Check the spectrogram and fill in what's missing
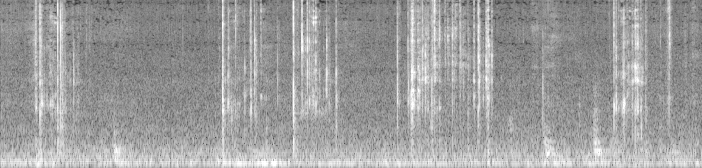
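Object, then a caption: Solid bar of soap. A metal utility blade slices thin curled shavings off a solid white, hand-sized bar of soap held in the hand. Short, bright, crisp crackling scrapes come in clusters separated by quiet pauses, each cut dying away almost instantly over a faint low background.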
